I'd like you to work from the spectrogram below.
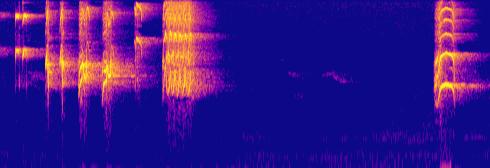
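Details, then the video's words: Caged red-billed malkoha song from Indonesia, played to prompt a quiet bird to sing: a rapid string of high, harsh chipping notes and a buzzy burst, a long pause, then one ringing downslurred whistle. "ANIS MERAH NGEPLONG GACOR"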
